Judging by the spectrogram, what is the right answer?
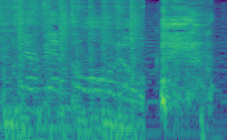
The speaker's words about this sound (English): That was a cough, but I had my hand over my mouth, so that is professionalism for you. I pulled back from the mic, hand over the mouth, coughed.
